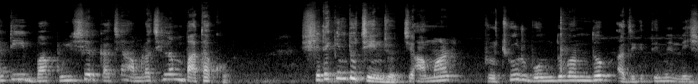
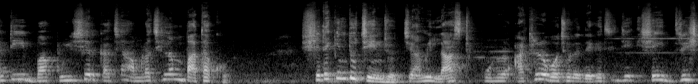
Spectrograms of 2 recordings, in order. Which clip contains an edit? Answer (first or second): first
